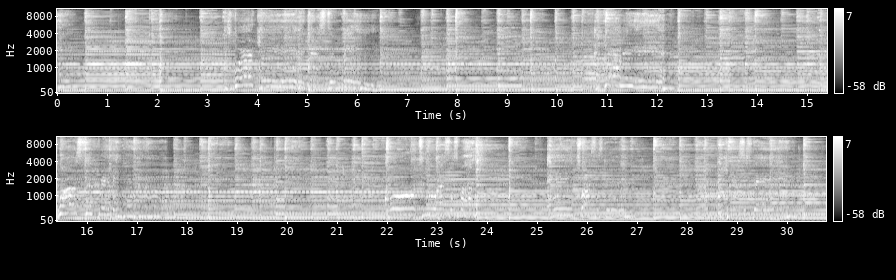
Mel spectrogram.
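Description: Acoustic guitar strummed in a steady rhythm, chords ringing continuously.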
